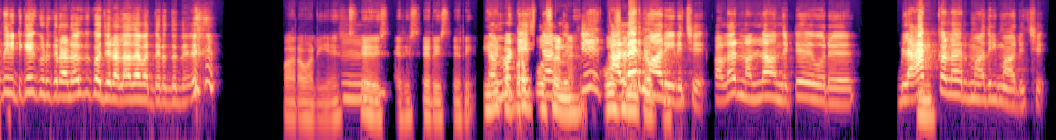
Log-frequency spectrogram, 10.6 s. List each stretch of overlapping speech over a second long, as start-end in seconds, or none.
4.9-6.8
